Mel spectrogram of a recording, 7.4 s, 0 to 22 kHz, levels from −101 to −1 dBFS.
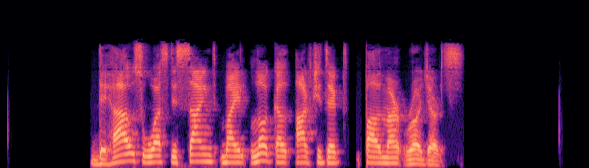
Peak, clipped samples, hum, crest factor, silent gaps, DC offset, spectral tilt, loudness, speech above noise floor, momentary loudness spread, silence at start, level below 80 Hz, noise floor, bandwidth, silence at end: -2 dBFS; under 0.1%; none; 18 dB; 4.37-4.41 s; under 0.1%; -4.5 dB/octave; -19 LUFS; over 71 dB; 7 LU; 1.15 s; -50 dBFS; under -90 dBFS; 8 kHz; 1.6 s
